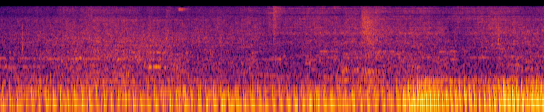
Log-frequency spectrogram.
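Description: Small motor scooter engine running steadily at low street speed, heard from the rider's seat, getting louder about four seconds in.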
